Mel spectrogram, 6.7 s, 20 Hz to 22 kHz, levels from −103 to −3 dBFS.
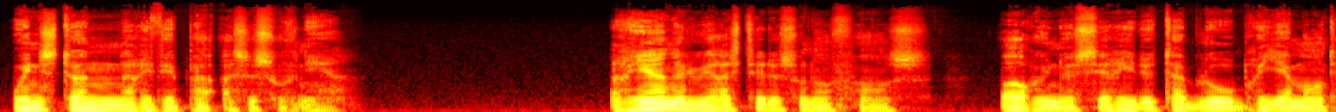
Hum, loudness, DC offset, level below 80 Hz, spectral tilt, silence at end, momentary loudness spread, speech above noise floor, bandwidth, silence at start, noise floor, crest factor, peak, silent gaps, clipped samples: none; -21 LUFS; under 0.1%; -38 dBFS; -6 dB/octave; 0 s; 16 LU; 50 dB; 17 kHz; 0.05 s; -71 dBFS; 18 dB; -4 dBFS; none; under 0.1%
